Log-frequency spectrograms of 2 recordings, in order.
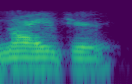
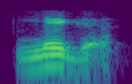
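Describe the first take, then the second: First: The word is said as the country name. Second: The word is said like the slur. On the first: The speaker calls it right. "That's how you pronounce it" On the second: The speaker calls it wrong. "the girl was like"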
